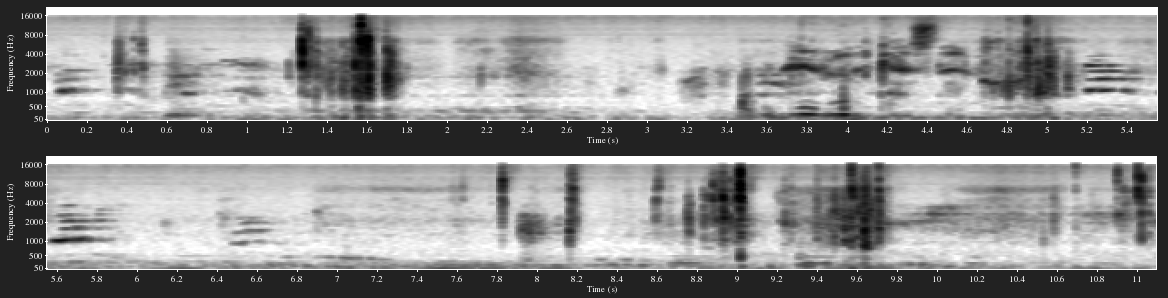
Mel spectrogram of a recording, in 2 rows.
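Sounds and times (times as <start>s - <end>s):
plastic sleeves rustling: 1.2s - 2.6s, 4.7s - 5.4s, 7.6s - 11.0s
person whispering: 3.7s - 5.2s.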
